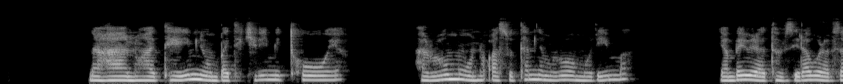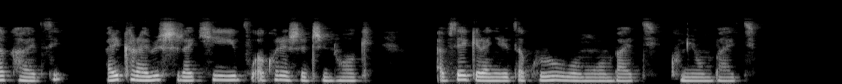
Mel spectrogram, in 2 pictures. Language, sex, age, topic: Rundi, female, 18-24, agriculture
